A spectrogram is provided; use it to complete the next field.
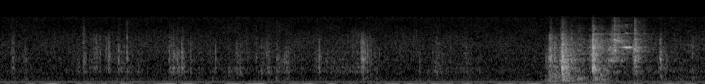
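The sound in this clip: Footsteps of someone approaching, sparse faint taps over a steady low hum that give way to a louder cluster of scuffing knocks near the end.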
